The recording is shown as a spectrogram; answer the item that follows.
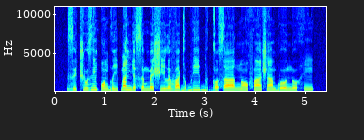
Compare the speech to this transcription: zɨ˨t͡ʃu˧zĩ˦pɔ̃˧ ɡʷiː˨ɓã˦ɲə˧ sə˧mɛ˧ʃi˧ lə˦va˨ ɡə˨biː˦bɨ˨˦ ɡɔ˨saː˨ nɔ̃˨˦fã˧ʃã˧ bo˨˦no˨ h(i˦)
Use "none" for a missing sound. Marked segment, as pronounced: ĩ˦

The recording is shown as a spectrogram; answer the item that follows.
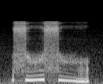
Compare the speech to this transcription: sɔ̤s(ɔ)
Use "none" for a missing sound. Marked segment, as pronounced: ɔ̤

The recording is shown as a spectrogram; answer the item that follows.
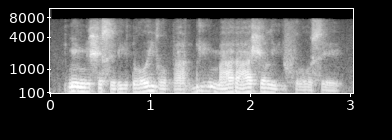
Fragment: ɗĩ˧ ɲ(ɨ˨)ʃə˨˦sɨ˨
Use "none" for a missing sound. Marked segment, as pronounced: ɨ˧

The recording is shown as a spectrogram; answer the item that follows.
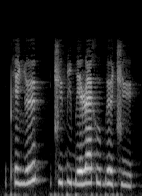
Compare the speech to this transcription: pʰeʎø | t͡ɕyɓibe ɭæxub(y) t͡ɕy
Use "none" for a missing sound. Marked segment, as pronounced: ø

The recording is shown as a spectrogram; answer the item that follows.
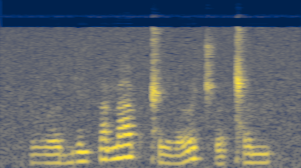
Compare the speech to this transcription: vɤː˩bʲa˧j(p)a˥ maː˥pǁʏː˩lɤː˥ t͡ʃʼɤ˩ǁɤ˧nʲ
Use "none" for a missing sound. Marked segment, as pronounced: p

